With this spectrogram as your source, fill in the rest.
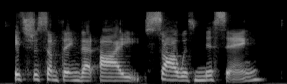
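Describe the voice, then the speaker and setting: Against a quiet background, a woman with an ordinary speaking voice talks at a moderate pace. Her pitch is medium. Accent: American. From New Jersey. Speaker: nonprofit director and organizing trainer. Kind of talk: interview.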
